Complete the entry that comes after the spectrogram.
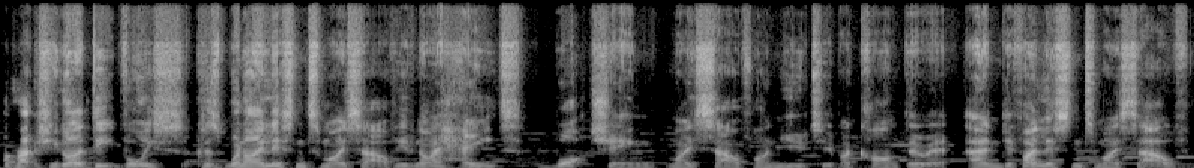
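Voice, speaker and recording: Joking man, lively pitch. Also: brisk, few pauses, soft background music. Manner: self-deprecating, joking. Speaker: co-host. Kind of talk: casual livestream chat.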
